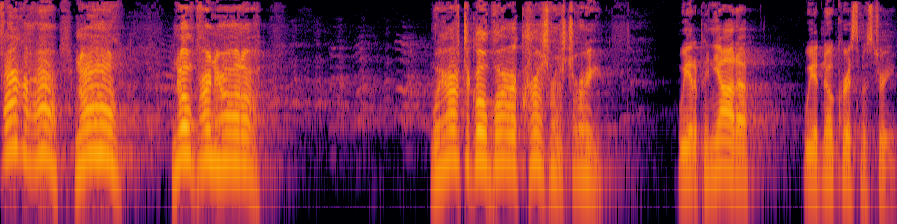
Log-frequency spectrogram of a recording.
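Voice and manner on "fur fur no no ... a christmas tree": slow, pitched-up words forced through clenched teeth. Retelling his dad refusing the kids' piñata, imitating dad talking through teeth. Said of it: "swearing through his teeth".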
